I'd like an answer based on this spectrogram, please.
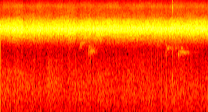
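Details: Daytime cicada chorus from the upper Blue Mountains, Australia, going on and off for about a week: an unbroken, intense high buzz at an even loudness, with a few faint short chirps beneath it.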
